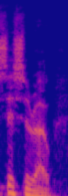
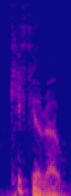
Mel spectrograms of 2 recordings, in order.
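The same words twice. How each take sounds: First: The name begins with a soft S sound. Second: The name begins with a hard K sound. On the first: The speaker calls it right. "I'm sticking with Cicero" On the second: The speaker calls it wrong. "Roman Latin pronounced C as hard, not soft. So there you are"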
